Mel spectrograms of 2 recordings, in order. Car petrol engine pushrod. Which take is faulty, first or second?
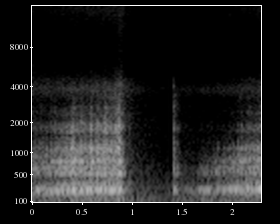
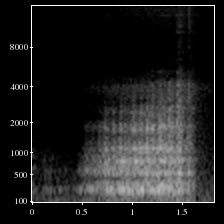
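second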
